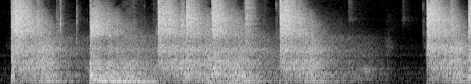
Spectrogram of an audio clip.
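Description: GSG pistol firing five shots at an uneven pace, each sharp crack trailing off in a long echo under the range's wooden roof.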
